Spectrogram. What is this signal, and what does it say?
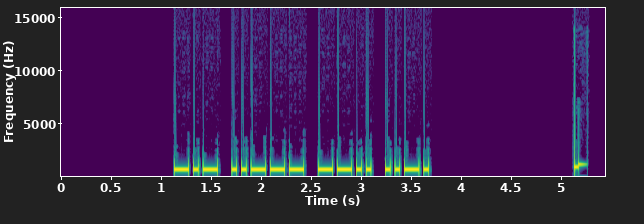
Morse code, heard as a keyed tone, about 25 wpm, 700 Hz. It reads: K2ZF
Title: Call Signs - 25wpm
